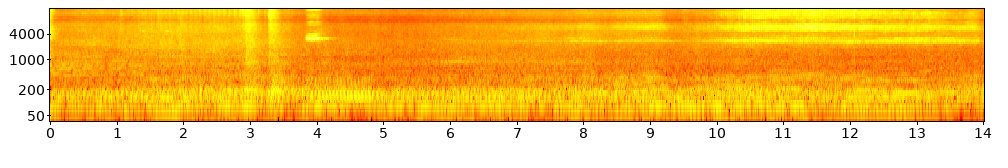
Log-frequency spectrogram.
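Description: Steady low engine-like rumble, with a faint high whine joining from about eight seconds in until near the end.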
